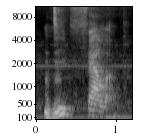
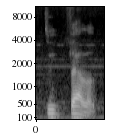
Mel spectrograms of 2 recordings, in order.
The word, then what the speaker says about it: develop: pronunciation of that word develop good the stress is on the second syllable okay develop develop good we develop our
